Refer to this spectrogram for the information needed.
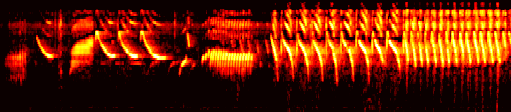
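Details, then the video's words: Canary song, a long chattering 'gacor' performance used to prompt other canaries to sing: descending whistled slurs, a steady buzzy trill, then rapid repeated chirps. "Masteran Suara Burung Kenari Gacor Panjang Cuit - Cuit Ngerol || Cocok Untuk Memancing Kenari Lain"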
